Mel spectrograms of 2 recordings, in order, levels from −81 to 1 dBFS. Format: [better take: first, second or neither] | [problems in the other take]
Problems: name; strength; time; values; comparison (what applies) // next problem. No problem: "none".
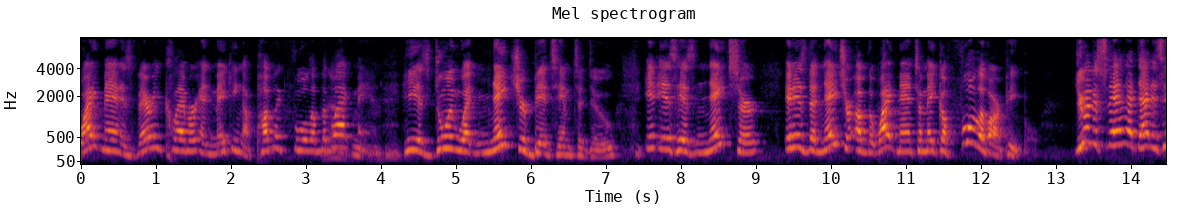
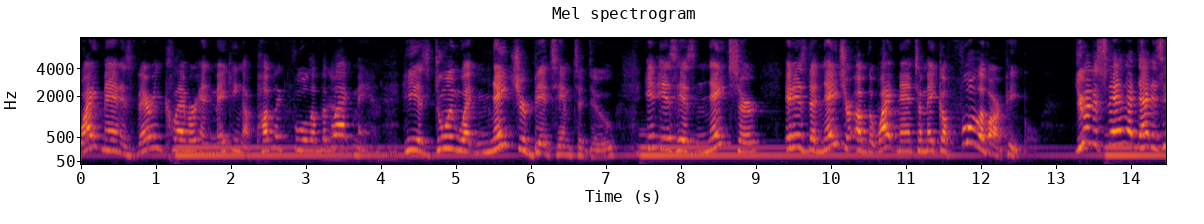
first | background sound (Bass guitar); 13 dB below the speech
